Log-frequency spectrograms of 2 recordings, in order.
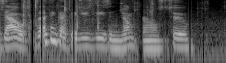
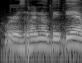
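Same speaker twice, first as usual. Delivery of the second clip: ordinary talk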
